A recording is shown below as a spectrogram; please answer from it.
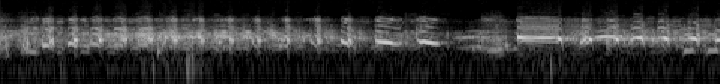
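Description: A man laughing hard: a high-pitched laugh in rapid, breathless runs, which eases briefly about four seconds in and then picks up again.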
